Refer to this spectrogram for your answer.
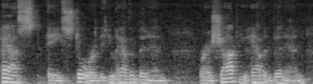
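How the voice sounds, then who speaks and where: Man's somewhat breathy, dark, mellow voice, fairly slow and lively in intonation, with audible room echo. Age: 70s. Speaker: veteran lighting salesman. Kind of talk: interview. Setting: video interview under lights.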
